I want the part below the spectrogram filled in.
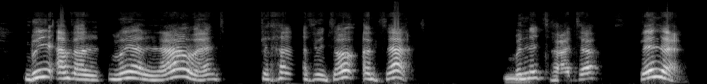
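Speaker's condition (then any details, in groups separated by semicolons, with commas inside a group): Myasthenia gravis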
